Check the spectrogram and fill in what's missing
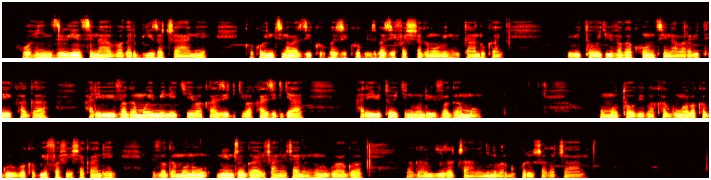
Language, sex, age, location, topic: Kinyarwanda, male, 25-35, Musanze, agriculture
